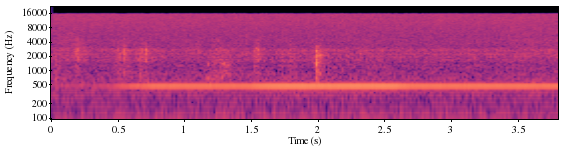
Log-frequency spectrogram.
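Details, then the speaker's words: Rogers 11RA651 shortwave radio audio amplifier stages fed a signal through the phono input, on an outdoor antenna: clean, steady mid-pitched tone with no hum or distortion; normal audio output. "Sounds pretty good. I don't hear any kind of problem with that."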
